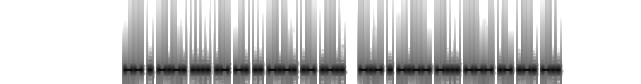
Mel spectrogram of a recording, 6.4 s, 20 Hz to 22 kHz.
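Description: Morse code: a single steady beep keyed on and off in rapid dots and dashes at 50 words per minute, starting about a second in, with one short break midway between the two words. It spells MECHANICAL KEYBOARD.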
